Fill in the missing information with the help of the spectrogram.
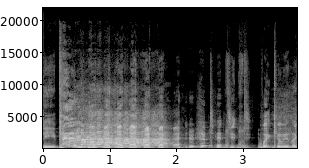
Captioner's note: both laughing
